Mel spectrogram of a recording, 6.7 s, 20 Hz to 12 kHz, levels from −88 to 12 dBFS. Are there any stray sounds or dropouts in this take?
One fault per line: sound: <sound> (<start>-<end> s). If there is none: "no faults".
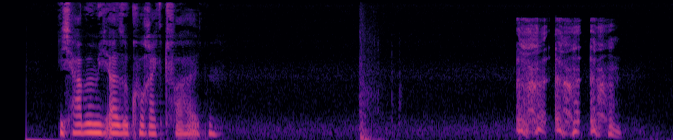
sound: thud (3.6-4.0 s)
sound: cough (5.2-6.2 s)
